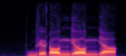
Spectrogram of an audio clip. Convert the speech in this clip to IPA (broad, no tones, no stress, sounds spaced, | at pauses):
bʲ ə˞ ɽ ɔ mʲ ɔː mʲ ɑ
